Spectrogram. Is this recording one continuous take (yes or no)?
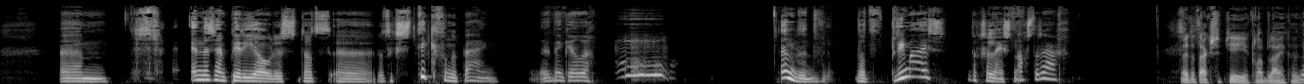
yes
